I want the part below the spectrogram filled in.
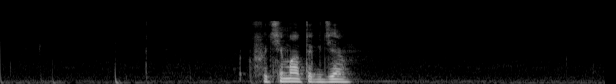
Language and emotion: Russian, neutral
